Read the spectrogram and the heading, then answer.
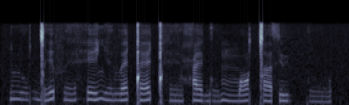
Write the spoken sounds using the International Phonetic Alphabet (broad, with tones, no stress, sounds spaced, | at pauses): ʎ o̤˨˩˦ ɡ͡ǀ e˩˥ f ɛ̤˨˩˦ h e˨˩˦ ʎ ɛ̤˨˩ v ɛ˩˥ ǃ ɛ˩˥ ǃʰ ɛ̤˨˩ ħ ɛ˨˩ ɡ o̤˨˩˦ mː ɔ˩˥ ǀ ɐ˨˩ s y˨˩ kː o̤˨˩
